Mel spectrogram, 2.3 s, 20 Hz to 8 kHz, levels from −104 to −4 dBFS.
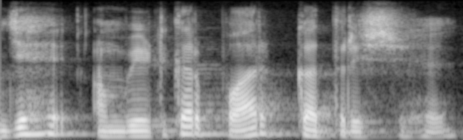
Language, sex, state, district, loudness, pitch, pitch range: Hindi, male, Uttar Pradesh, Lucknow, -18 LUFS, 110 Hz, 105-155 Hz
